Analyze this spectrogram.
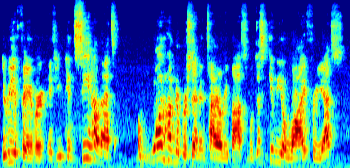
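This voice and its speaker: Husky man coaching a webinar. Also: high-pitched, expressive, quick pace, fairly bright tone, rough recording. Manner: emphatic, coaching, repeats key points. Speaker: webinar presenter for financial advisors. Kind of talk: live webinar presentation.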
